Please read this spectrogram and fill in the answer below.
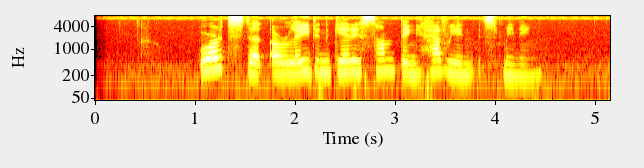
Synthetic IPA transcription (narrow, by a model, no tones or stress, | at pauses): wɜ˞dsðɨtəleɪdⁿn̩ɡɛɾisʌ̃mθɪ̃ŋhɛviɪ̃nɪtsmĩnɪ̃ŋ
